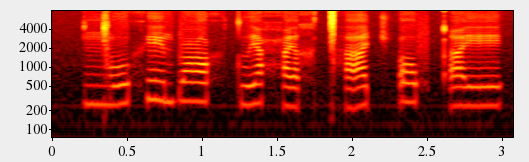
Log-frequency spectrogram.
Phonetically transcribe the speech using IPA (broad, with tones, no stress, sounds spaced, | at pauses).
ŋ͡ǀ o˩˧ x ẽ˧ b ʕ ɒ˧ x tʷ e˩˧ ħ e˩ χ ǀʰ a˩˧ t͡ʃʼ ɔ˥ f qʼ e˧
